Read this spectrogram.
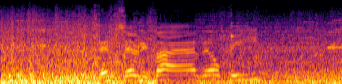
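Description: Metal wheels squeal against the rails.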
